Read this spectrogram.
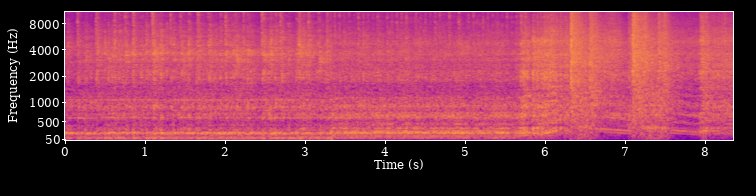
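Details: Ford F100 V8 after tune fix (plugs had run dark) and new spark plugs: loud lumpy idle steady about five seconds, then sharp crisp throttle blips; runs rowdy, tune significantly better.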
